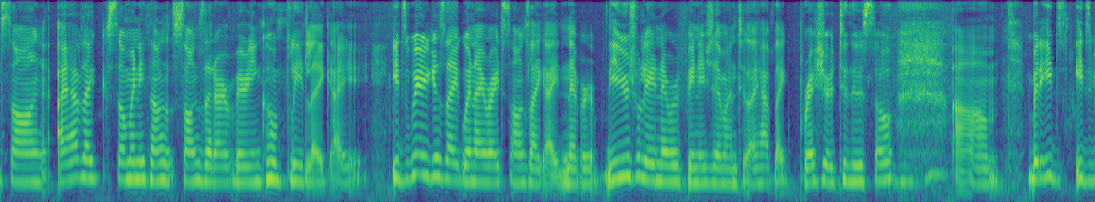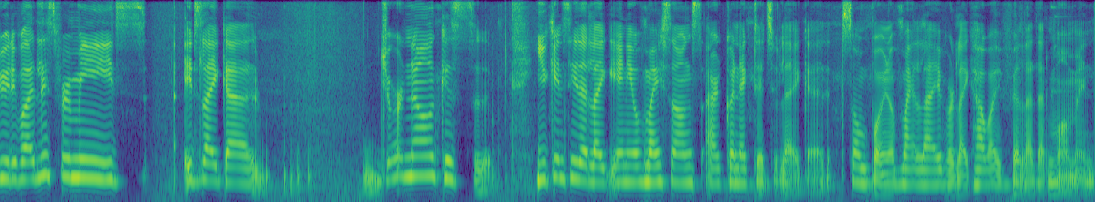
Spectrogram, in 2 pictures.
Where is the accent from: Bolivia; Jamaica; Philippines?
Bolivia; I'm from Bolivia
